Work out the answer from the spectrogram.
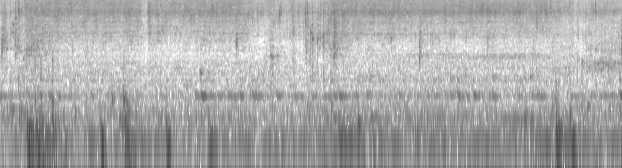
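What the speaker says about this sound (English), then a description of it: "First I'm gonna run some hot water." Steady hiss of a faucet running hot water into a sink, continuous and fairly close, with a few faint clinks, no voices.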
